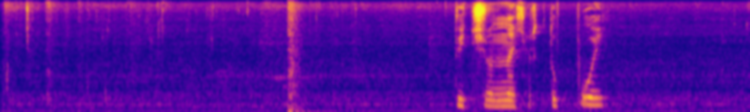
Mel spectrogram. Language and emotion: Russian, angry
